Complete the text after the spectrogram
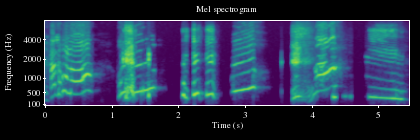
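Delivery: put-on high, loud confused old lady; a grandma who can't hear the caller; granny voice. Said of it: "The granny voice".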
